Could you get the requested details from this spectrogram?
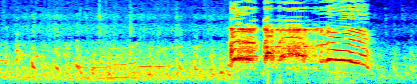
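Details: Morning crow from an ornamental rooster (breeds shown include Onagadori, Brahma, Poland, Kapas and Batik). Quiet murmuring clucks come first, then a bright, strident multi-part crow of just over a second that ends abruptly.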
